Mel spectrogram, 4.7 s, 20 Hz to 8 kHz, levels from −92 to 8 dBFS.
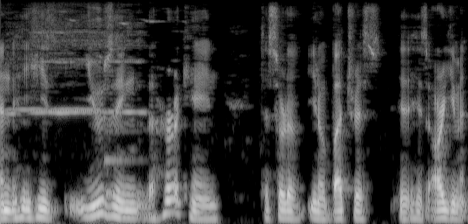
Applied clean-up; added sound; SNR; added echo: classical method Wiener filter.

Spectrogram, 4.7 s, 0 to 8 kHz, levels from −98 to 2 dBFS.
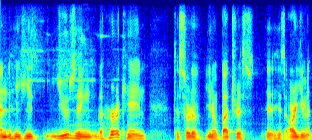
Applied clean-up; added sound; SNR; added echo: neural separator model SepFormer DNS4.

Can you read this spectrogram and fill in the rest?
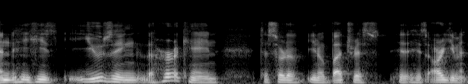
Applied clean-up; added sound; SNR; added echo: none; none; none; none.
